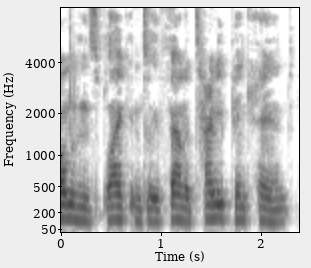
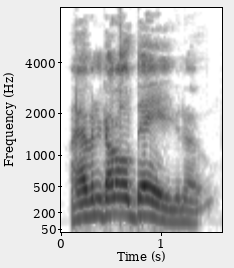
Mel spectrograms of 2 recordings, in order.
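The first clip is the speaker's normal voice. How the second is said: louder impatient reproach; reproachful; 2 semitones higher, 7 dB louder than usual. A narrator's reading. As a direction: chide the old wizard. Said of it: "said Death, reproachfully".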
